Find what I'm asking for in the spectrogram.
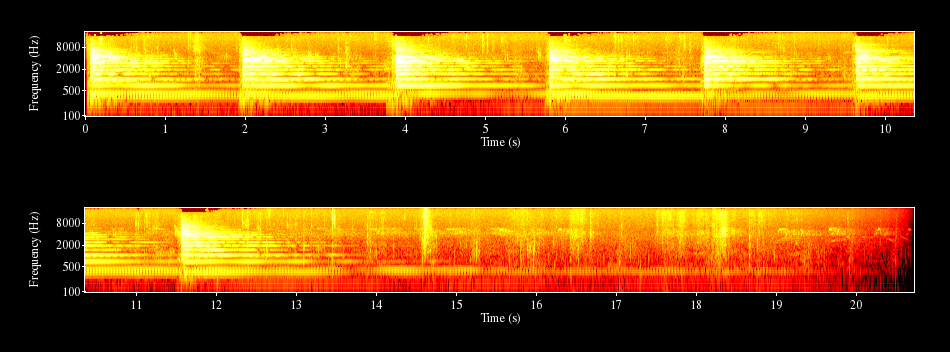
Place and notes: regular repetition of the hour bell
soundmap international: social ambiences/ listen to the people in & outdoor topographic field recordings
castello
